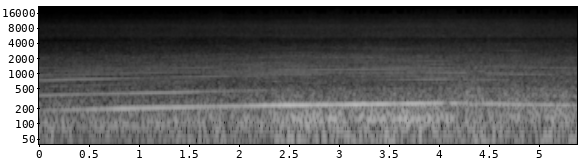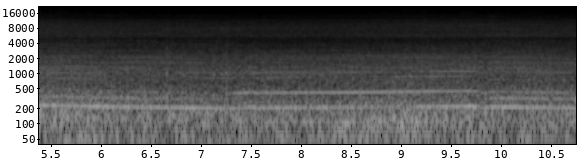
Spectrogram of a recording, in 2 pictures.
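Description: A 1988 Yamaha FZR 1000 motorcycle accelerating: the engine climbs through rising revs, with pitch sweeping upward across gear changes and a loud peak early on, then settling into a steady, sustained high-speed note with no talking.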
